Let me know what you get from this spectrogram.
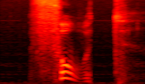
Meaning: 1. a foot (body part touching the ground while standing or walking) 2. a foot (part of something in contact with the underlying surface) 3. a foot (end opposite the head or the top)
- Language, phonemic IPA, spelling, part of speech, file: Swedish, /fuːt/, fot, noun, Sv-fot.ogg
